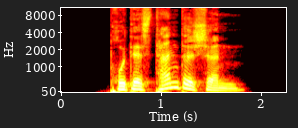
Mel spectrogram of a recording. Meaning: inflection of protestantisch: 1. strong genitive masculine/neuter singular 2. weak/mixed genitive/dative all-gender singular 3. strong/weak/mixed accusative masculine singular 4. strong dative plural
- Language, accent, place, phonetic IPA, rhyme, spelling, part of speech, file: German, Germany, Berlin, [pʁotɛsˈtantɪʃn̩], -antɪʃn̩, protestantischen, adjective, De-protestantischen.ogg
